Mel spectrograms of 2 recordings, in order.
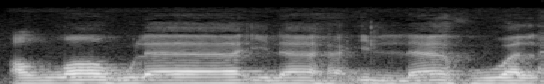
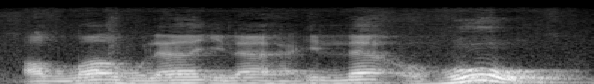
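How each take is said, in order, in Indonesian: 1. Kata huwa disambung ke depan dan dibunyikan penuh. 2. Frasa berhenti, dan huwa menjadi hu.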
